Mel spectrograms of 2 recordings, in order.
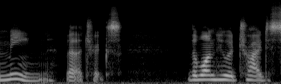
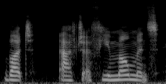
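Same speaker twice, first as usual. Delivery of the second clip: plain reading voice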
